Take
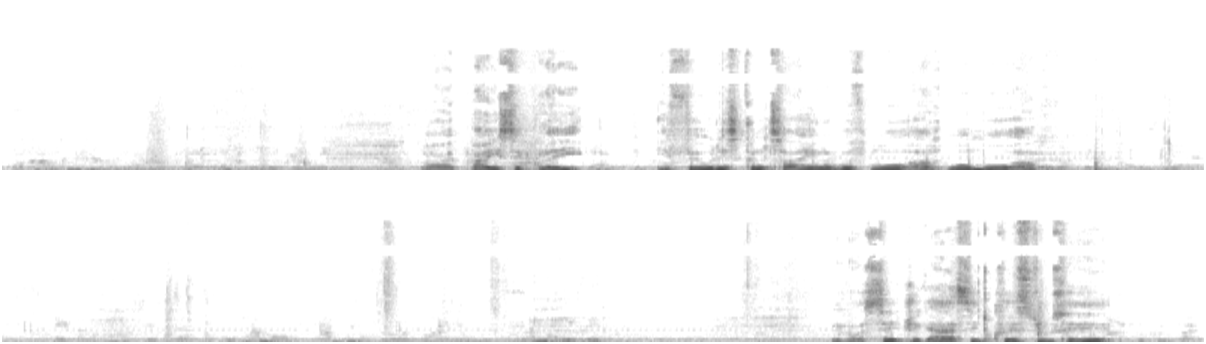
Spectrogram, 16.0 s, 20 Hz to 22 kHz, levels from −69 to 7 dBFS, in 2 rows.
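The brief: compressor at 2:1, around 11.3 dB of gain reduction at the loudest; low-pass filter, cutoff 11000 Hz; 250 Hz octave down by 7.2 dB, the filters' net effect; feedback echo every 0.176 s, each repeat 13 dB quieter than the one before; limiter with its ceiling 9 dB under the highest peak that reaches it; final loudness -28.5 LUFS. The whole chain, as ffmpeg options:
-af "lowpass=11k,equalizer=f=250:t=o:g=-9,acompressor=threshold=-48dB:ratio=2,alimiter=level_in=12.5dB:limit=-24dB:level=0:latency=1,volume=-12.5dB,aecho=1:1:176|352|528:0.224|0.0493|0.0108,volume=20dB"

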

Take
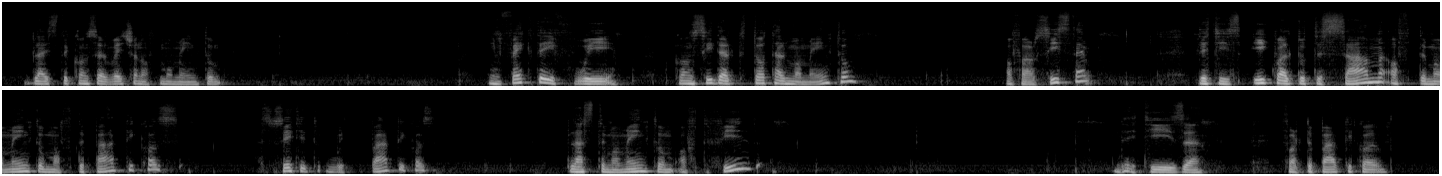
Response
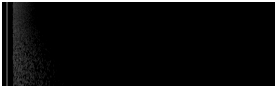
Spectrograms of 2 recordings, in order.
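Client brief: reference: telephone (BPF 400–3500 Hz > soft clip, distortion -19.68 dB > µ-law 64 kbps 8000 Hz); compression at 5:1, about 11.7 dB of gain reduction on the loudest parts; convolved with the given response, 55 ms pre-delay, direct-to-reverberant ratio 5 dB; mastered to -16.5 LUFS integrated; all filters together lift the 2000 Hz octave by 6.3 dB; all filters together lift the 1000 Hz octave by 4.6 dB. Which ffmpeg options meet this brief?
-filter_complex "[0:a]equalizer=f=1k:t=o:g=6.5,equalizer=f=2k:t=o:g=6.5,acompressor=threshold=-29dB:ratio=5,asplit=2[a][b];[1:a]atrim=start_sample=2205,adelay=55[c];[b][c]afir=irnorm=-1:irlink=0,volume=-6dB[d];[a][d]amix=inputs=2:normalize=0,highpass=400,lowpass=3.5k,asoftclip=threshold=-26.5dB,volume=25dB" -ar 8000 -c:a pcm_mulaw

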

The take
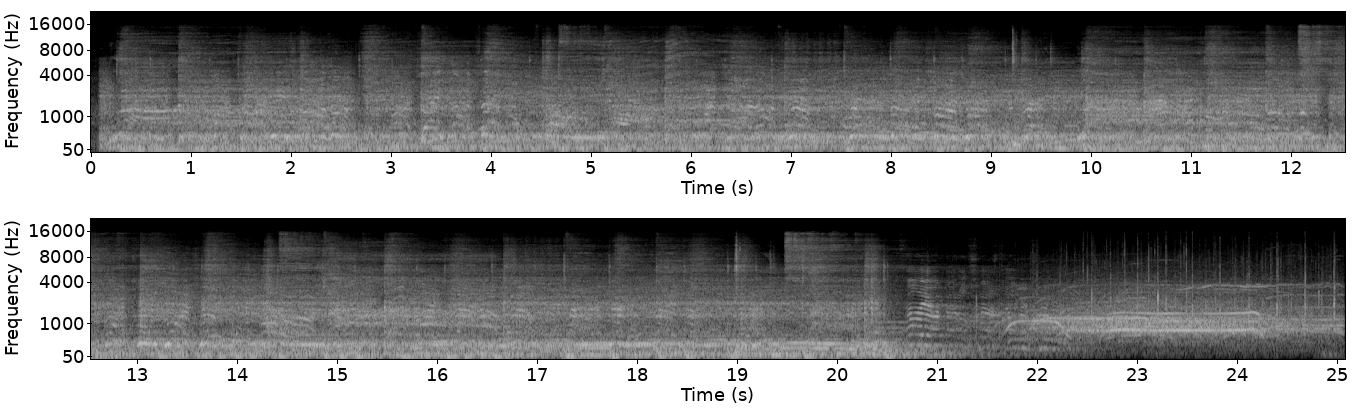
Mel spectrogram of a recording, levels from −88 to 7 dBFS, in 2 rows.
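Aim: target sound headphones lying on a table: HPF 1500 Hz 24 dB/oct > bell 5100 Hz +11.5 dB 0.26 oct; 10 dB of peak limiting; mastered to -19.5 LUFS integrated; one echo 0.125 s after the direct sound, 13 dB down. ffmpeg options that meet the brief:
-af "alimiter=limit=-19.5dB:level=0:latency=1,highpass=f=1.5k:w=0.5412,highpass=f=1.5k:w=1.3066,equalizer=f=5.1k:t=o:w=0.26:g=11.5,aecho=1:1:125:0.224,volume=13.5dB"

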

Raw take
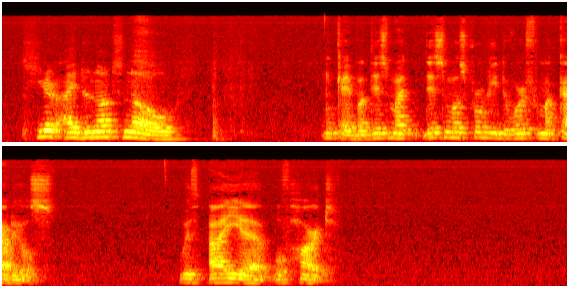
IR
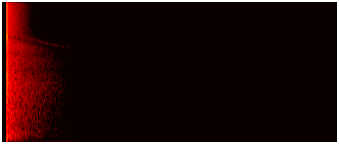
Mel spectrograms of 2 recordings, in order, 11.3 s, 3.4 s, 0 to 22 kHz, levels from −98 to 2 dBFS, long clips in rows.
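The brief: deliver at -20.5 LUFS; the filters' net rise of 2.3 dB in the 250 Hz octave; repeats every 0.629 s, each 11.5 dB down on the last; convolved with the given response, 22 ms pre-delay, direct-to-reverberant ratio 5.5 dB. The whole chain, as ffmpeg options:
-filter_complex "[0:a]equalizer=f=250:t=o:g=3,aecho=1:1:629|1258|1887:0.266|0.0718|0.0194,asplit=2[a][b];[1:a]atrim=start_sample=2205,adelay=22[c];[b][c]afir=irnorm=-1:irlink=0,volume=-5.5dB[d];[a][d]amix=inputs=2:normalize=0,volume=1.5dB"

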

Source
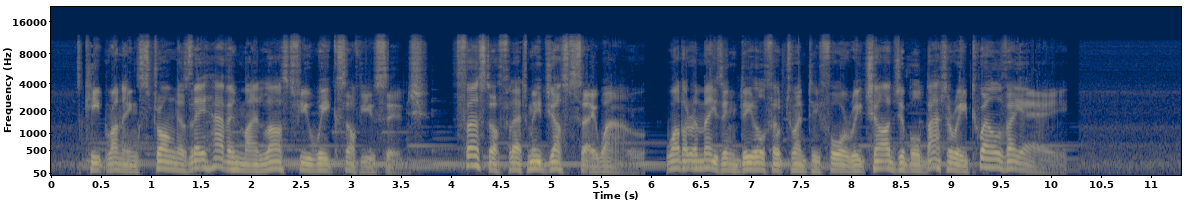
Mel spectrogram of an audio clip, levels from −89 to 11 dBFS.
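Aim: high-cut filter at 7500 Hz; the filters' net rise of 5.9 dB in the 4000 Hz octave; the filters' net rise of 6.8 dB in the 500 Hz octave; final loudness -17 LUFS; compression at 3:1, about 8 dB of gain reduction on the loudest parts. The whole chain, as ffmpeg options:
-af "lowpass=7.5k,equalizer=f=500:t=o:g=8,equalizer=f=4k:t=o:g=7.5,acompressor=threshold=-23dB:ratio=3,volume=9.5dB"

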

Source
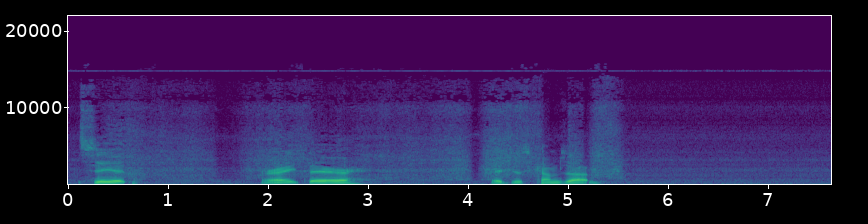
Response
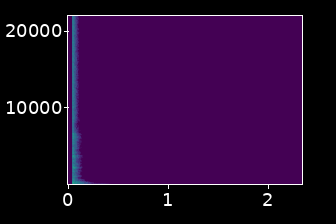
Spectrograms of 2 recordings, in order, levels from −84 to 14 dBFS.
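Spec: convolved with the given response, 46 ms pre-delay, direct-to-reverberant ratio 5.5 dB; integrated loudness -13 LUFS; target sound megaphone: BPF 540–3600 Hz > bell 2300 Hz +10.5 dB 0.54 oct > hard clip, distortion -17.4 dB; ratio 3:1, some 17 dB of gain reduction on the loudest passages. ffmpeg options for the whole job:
-filter_complex "[0:a]acompressor=threshold=-38dB:ratio=3,asplit=2[a][b];[1:a]atrim=start_sample=2205,adelay=46[c];[b][c]afir=irnorm=-1:irlink=0,volume=-13.5dB[d];[a][d]amix=inputs=2:normalize=0,highpass=540,lowpass=3.6k,equalizer=f=2.3k:t=o:w=0.54:g=10.5,asoftclip=type=hard:threshold=-31dB,volume=28dB"

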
